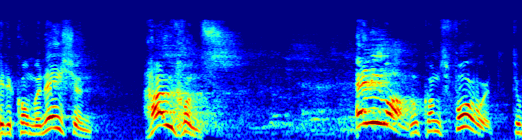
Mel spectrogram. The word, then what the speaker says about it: Huygens: You see, this sound, U-Y, is pronounced in Dutch as ui. Thus, none of you can say ui unless you're Dutch.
